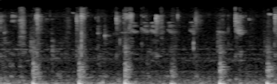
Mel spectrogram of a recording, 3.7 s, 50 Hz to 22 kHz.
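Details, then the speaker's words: Royal Enfield Classic 500 EFI: the loose fuel tank slid back and forth by hand gives six dull, evenly spaced thuds against its front rubber mounting buffers, the cause of a tank rattle felt just above idle. "it's sliding and hitting the rubber buffers so I just want to see what's going on underneath and whether I can stop that annoying noise"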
